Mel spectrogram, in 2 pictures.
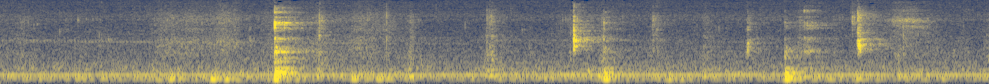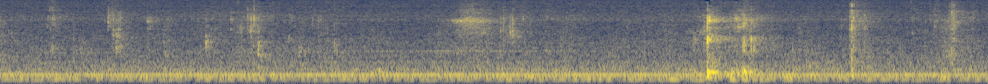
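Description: Metal spoons clinking now and then against bowls and plates during a meal: a few scattered clinks over a steady low hum.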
